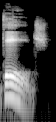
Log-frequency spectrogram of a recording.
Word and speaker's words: gauge: or make it easier the next word is gauge gauge now take a look at how this word is spelled right it's g a u g right it looks very strange so be careful it's gauge now gauge means we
